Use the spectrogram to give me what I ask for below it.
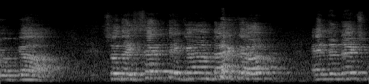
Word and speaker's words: Dagon: And they placed it in the house of Dagon or Dagan, however you want to pronounce it. I pronounce it Dagon.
